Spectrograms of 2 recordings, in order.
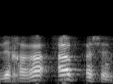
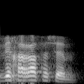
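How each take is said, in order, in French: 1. Les mots sont lus en séparant chaque mot. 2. Les mots sont lus vite et enchaînés. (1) "c'est Vechara Af Hashem" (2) "Quand on lit très vite, ça peut donner Vechara Fashem"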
